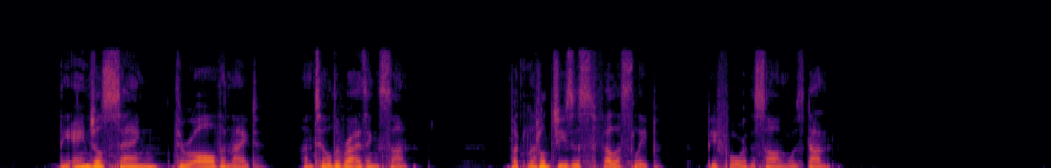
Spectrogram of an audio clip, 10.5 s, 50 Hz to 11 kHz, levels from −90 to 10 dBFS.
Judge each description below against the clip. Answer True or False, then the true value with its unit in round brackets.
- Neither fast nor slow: False (120 wpm)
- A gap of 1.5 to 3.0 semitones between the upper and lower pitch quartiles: False (5.1 semitones)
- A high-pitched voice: False (100 Hz)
